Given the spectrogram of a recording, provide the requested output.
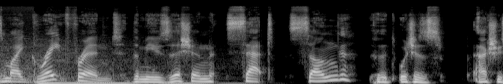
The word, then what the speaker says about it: Satsang: miss this is my great friend the musician sat sung which is actually spelled satsang but pronounced satsang and it's drew mcmanus he over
